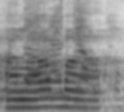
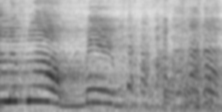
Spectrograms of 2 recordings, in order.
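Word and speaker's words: الم: Ini itu bukan alama. Alif lam mim. Oh, bacanya alif lam mim.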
